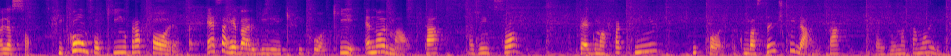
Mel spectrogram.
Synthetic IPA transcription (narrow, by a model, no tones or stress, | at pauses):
ɔʎɐsɔ̰ | fikowũpokʰĩɲʊpɾɐfɔɾɐɛsɐɦebaɾbĩɲɐkɪ̥fikʰowakʰiɛnoɾma̰wt̪a | aʒẽnt͡ʃɪ̥sɔ | pɛɡɐũmɐfakʰĩɲɐɪkʰɔɾt̪ɐkõbast̪ɐ̃nt͡ʃɪ̥kujd̪a̰d̪ʊt̪a | aʒẽmɐt̪amolĩ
